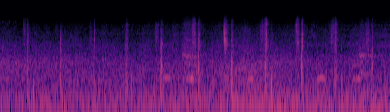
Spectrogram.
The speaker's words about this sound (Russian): Ее черно-белые кроссовки ритмично отбивают шаги по тротуару.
